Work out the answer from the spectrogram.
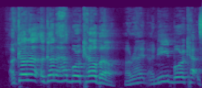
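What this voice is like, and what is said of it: Imitates another person's voice, badly. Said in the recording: “give me a celebrity and I'll give you the impression... Christopher Walken... that sounded awful”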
